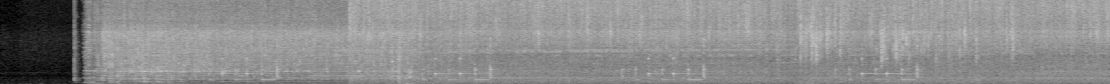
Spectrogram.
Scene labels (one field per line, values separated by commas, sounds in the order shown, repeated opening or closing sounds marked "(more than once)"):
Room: bathroom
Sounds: toilet flushing, phone ringing, running water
